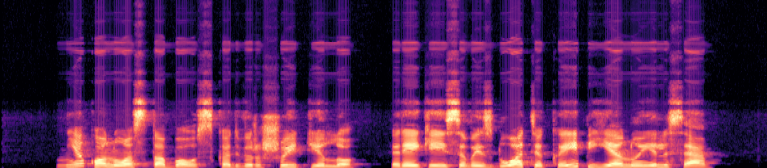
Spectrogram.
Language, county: Lithuanian, Šiauliai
